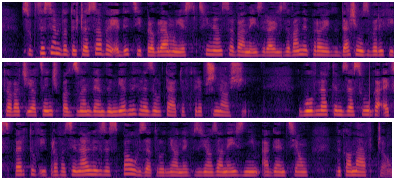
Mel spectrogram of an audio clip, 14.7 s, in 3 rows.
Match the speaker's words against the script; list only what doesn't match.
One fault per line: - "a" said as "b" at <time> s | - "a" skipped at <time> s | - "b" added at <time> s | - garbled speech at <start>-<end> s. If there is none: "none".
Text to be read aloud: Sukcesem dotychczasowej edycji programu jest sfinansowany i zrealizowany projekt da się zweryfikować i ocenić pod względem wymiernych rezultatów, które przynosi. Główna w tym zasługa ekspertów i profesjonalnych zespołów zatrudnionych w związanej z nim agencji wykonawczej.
none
